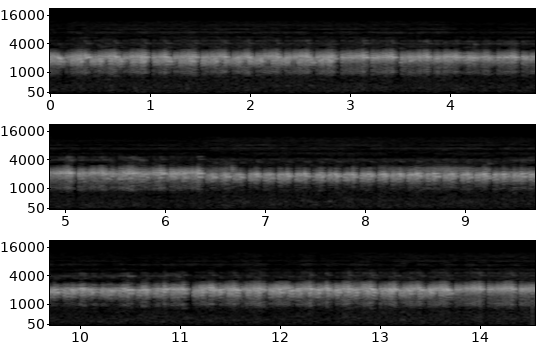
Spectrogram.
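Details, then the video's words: Frogs calling at night: a dense, unbroken chorus of rapid, rattling mid-pitched croaks overlapping so closely that they merge into a steady pulsing drone for the whole stretch, with no other sounds. "Suara Katak di Malam Hari"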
